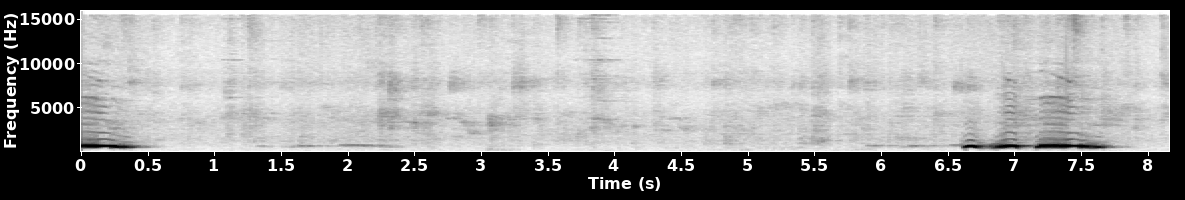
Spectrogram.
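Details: Spotted dove, 'kuk 3' style call meant to lure wild birds. A brief coo opens, then long quiet with soft low notes, and a final three-part cooing phrase of throaty, mid-pitched notes.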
